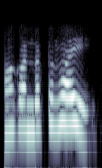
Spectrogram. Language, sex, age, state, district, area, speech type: Odia, female, 18-30, Odisha, Mayurbhanj, rural, conversation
